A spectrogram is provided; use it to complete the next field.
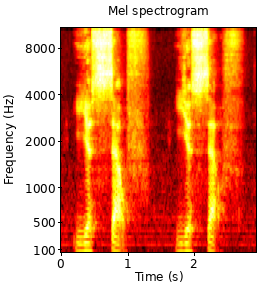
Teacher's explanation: is the weak form of yourself where we would say yeah we use the schwa sound which is where we keep the tongue relaxed in the middle of the mouth and we open the mouth in just a relaxed kind of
